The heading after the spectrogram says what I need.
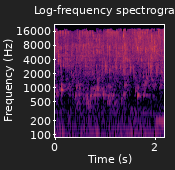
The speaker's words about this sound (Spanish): Se enfrentó al lavabo para lavarse las manos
